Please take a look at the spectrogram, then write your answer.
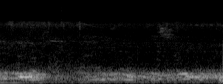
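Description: Pigeons coo softly in a loft of old-stock birds, low rolling calls rising twice over a steady murmur of the flock.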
